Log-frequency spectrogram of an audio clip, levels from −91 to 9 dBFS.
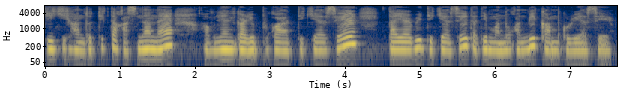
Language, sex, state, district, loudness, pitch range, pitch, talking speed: Nagamese, female, Nagaland, Dimapur, -17 LUFS, 150-175 Hz, 155 Hz, 190 wpm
